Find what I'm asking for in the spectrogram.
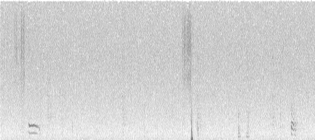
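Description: A house cat gives a few faint, short squeaky meows and chirps, separated by quiet pauses and one sharp close tap, in a quiet indoor room.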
